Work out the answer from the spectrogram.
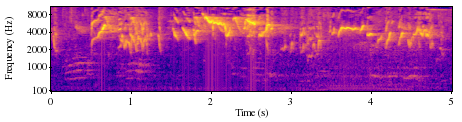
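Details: Canary master song: after a quiet start, fast high trills and rolling warbled phrases run continuously, ending in a rapid buzzy trill.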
